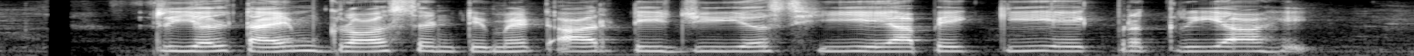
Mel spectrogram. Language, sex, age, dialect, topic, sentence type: Marathi, female, 18-24, Northern Konkan, banking, statement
